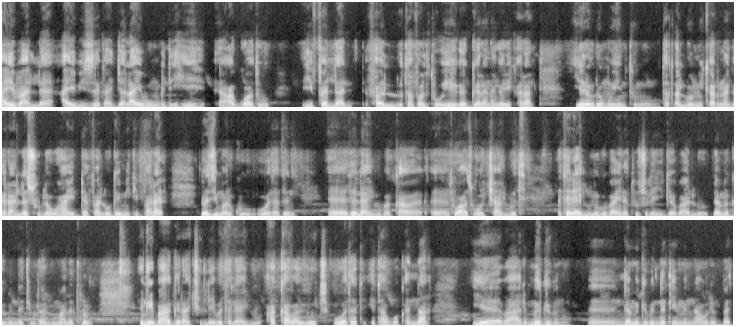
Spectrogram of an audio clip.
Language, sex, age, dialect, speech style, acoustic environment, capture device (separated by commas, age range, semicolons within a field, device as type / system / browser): Amharic, male, 18-24, Ethiopia - Gojjam, happy, people talking, mobile / Linux / Chrome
